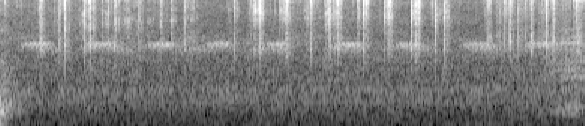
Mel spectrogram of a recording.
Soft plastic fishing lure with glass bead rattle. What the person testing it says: it's a decent rattle it's a little bit small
